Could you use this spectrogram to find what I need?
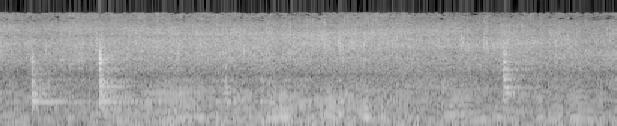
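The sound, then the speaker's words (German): Spices toasting in a pan give a steady, bright sizzle that hisses continuously throughout, broken by a few sharp clicks as the pan or spoon is stirred. “Jetzt hörst du, wie es schon langsam losgeht. Und wie gesagt, dann bleiben wir hier dabei, um zu verhindern, dass die Gewürze anbrennen.”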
